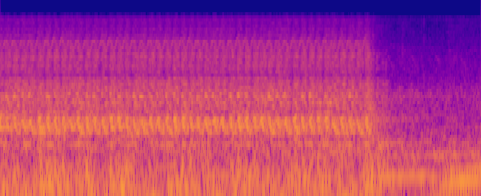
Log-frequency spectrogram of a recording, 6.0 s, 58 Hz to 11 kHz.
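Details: 1990 Ford F250 Lariat 7.3L International diesel, 5-speed manual, cold start after sitting overnight, glow-plug light cycled first: steady cranking chug about three beats a second for several seconds, never catches. Long crank, no start; cause unknown.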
